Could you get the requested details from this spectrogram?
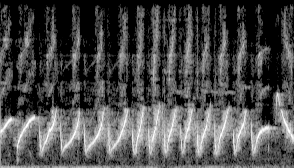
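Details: Canary song in the morning: a rapid run of clear whistled notes sweeping down then up, about four per second, ending in a bright high note.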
